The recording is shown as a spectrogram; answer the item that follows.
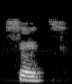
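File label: "set", Nigerian Pidgin, female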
